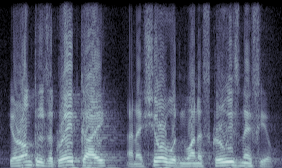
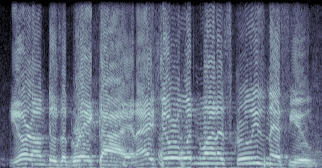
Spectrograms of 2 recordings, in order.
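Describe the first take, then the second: First: Said in the usual way. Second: Higher, mock American accent all the way through. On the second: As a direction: put on a brash American car dealer's accent. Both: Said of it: "Say this with an American accent".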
